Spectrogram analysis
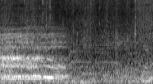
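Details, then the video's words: Raging cattle; a loud harmonic bellow that falls in pitch over the first second, then a lower rough continuation. "SAPI NGAMUK"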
